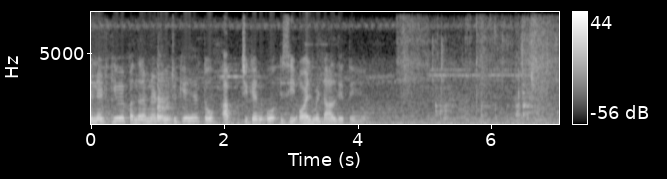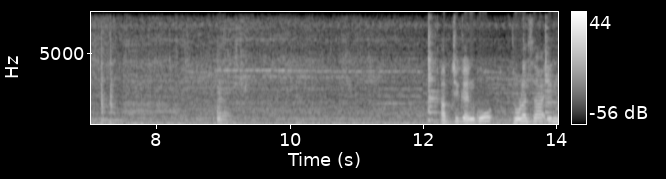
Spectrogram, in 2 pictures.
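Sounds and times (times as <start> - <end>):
chicken sizzling in hot oil: 4.6 - 12.2.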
